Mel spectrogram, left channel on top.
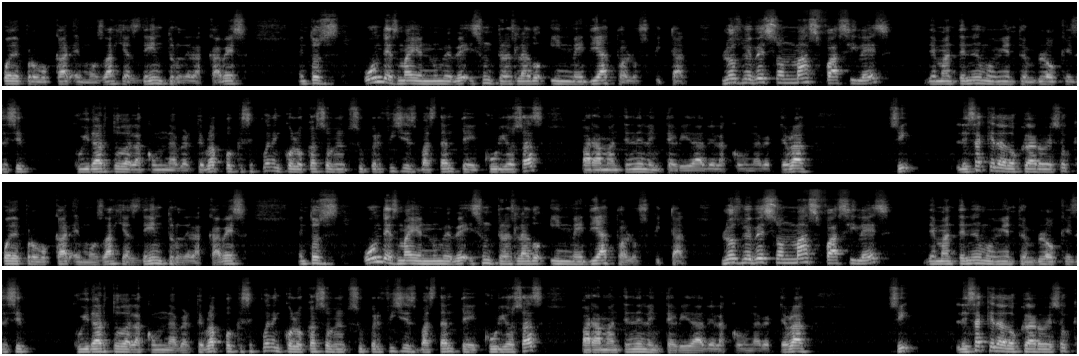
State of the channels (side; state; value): both; normal; correlation 0.67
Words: provocar hemorragias dentro de la cabeza. Entonces, un desmayo en un bebé es un traslado inmediato al hospital. Los bebés son más fáciles de mantener un movimiento en bloque, es decir, cuidar toda la columna vertebral, porque se pueden colocar sobre superficies bastante curiosas para mantener la integridad de la columna vertebral. ¿Sí? ¿Les ha quedado claro eso,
